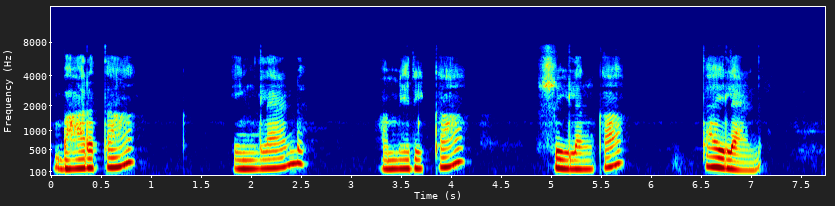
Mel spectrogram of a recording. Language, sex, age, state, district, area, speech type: Kannada, female, 30-45, Karnataka, Davanagere, urban, spontaneous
